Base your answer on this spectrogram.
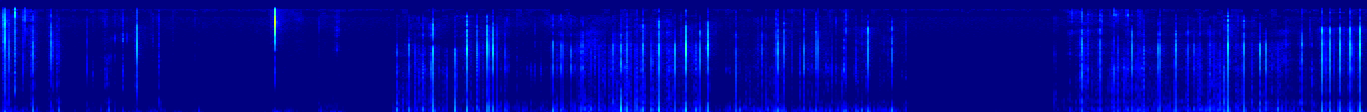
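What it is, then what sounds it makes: Plastic flying disc. A red plastic flying disc toy is held flat while long nails tap and scratch along its rim, giving dense, rapid clicking and scratching that stays mostly low with some bright edges. The sound comes in bursts with quiet pauses around two seconds and near seven seconds.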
